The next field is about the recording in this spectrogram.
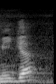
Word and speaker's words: Miga: So, I am Miga. – Yeah. – So, it's spelled like M-I-G-A.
